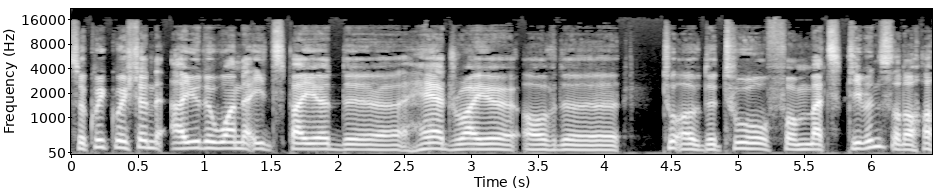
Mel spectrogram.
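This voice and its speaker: A man with a French accent at a fairly high pitch, moderate pace and ordinary pitch variation, very even loudness, dry, close sound with no echo, and a quiet background. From France. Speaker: podcast host. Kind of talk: interview.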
